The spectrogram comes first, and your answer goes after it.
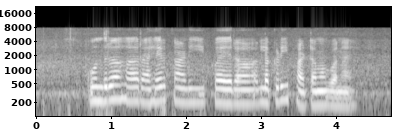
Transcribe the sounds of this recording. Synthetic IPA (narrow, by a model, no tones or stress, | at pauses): kũnd̪ɾaɦaɾaːɦeɾkãːɽipəɾaːləkɽipʰaːʈamãbɐna̰ːe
